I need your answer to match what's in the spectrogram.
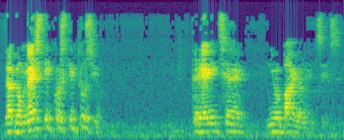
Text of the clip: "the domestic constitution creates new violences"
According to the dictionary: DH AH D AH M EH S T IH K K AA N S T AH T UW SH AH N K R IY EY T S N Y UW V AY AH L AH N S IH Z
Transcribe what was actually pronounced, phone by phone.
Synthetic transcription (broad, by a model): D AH D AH M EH S T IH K K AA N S T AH T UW S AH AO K R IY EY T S N Y UW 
